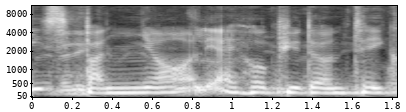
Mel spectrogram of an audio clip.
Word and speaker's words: Spagnoli: Yesterday there was a representative of the Marini saying Spagnoli. Maybe this is the right pronunciation because of your French origin. I say that in the Italian way, Spagnoli.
